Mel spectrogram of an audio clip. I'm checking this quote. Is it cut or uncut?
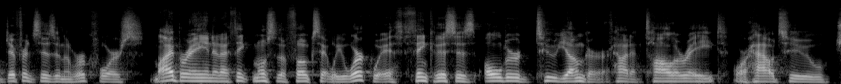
uncut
